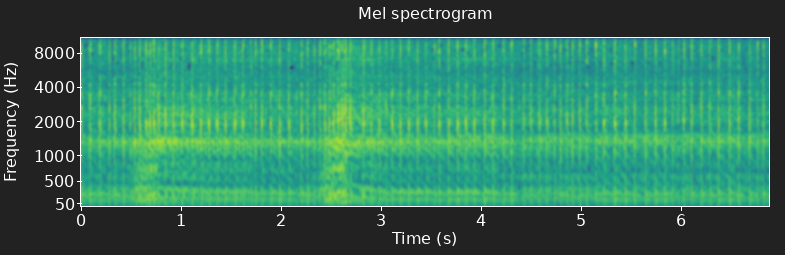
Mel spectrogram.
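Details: Troy-Bilt TB2MB two-stroke trimmer after a new short block is fitted, primed and choke on: fast raspy buzz that holds high and never drops to a slow idle; the throttle cable never returns fully to rest.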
